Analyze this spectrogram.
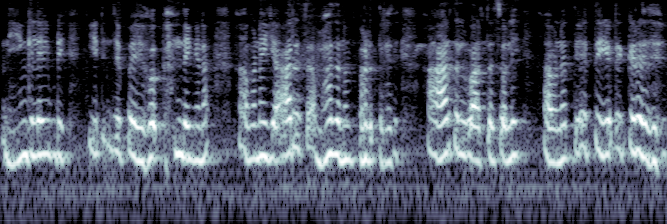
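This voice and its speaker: A woman's voice: sits high, fairly even intonation, fairly quick, warm tone, slight background noise. A woman voicing an anxious mother in a cartoon, speaking in a pleading, tearful way. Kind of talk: cartoon voice acting.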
